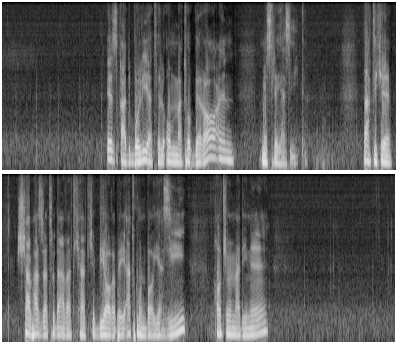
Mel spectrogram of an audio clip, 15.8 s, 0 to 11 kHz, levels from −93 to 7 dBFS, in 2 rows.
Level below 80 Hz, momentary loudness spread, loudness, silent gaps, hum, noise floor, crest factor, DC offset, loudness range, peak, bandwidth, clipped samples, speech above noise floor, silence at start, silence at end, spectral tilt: -34 dBFS; 9 LU; -14 LUFS; none; none; -48 dBFS; 16 dB; under 0.1%; 5 LU; 0 dBFS; 11 kHz; 0.2%; 35 dB; 2.1 s; 2.55 s; -6 dB/octave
